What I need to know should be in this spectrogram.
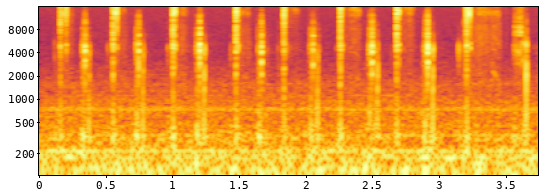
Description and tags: Spray Bottle
bottle, spray, spray-bottle, spraying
